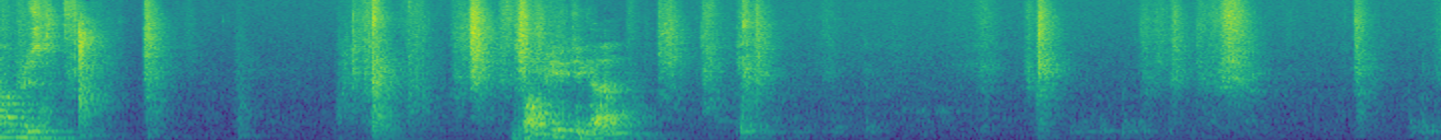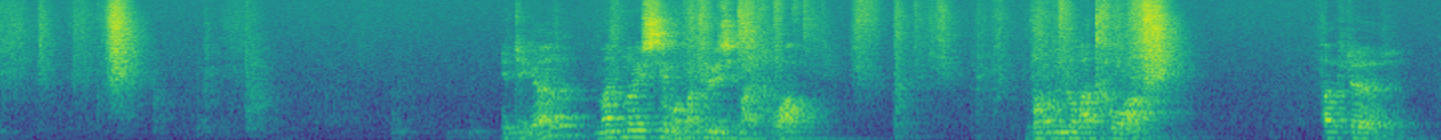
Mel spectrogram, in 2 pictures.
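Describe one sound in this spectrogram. A middle-aged man speaks calmly and explains nearby.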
